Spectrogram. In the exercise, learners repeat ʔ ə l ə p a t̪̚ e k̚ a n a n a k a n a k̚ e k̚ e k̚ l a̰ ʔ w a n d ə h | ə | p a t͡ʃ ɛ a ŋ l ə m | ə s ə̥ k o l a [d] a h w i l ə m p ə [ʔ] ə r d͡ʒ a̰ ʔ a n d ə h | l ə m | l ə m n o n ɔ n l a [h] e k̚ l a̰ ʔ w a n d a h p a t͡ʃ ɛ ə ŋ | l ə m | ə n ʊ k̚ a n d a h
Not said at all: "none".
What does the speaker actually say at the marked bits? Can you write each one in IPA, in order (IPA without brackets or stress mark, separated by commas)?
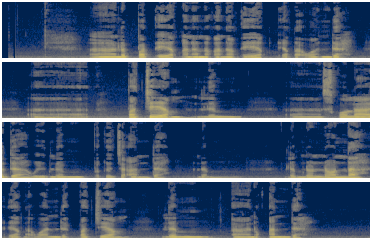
d, k, h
